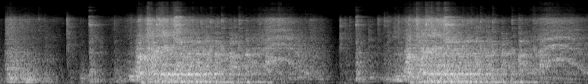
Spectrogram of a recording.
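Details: Two-stroke Toro snow blower, new spark plug fitted, choke out and primed: two long rope pulls spin the engine with a whirring rush but it never catches; no-start from a restricted carburetor jet.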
